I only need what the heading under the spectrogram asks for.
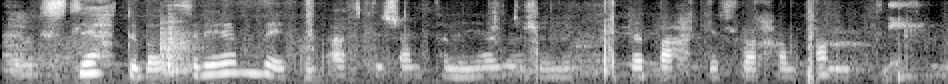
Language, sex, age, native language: Icelandic, female, 60-69, Icelandic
